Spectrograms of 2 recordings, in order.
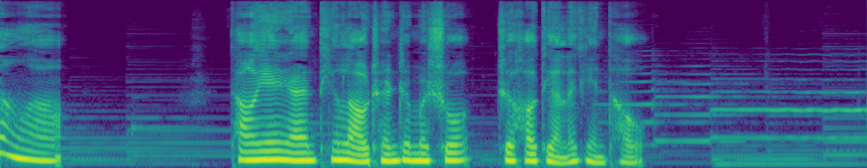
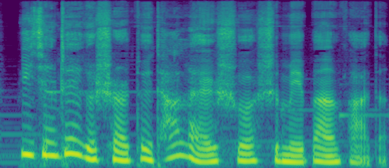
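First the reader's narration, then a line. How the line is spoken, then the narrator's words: Laughing question. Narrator (Chinese): 老陈笑着问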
